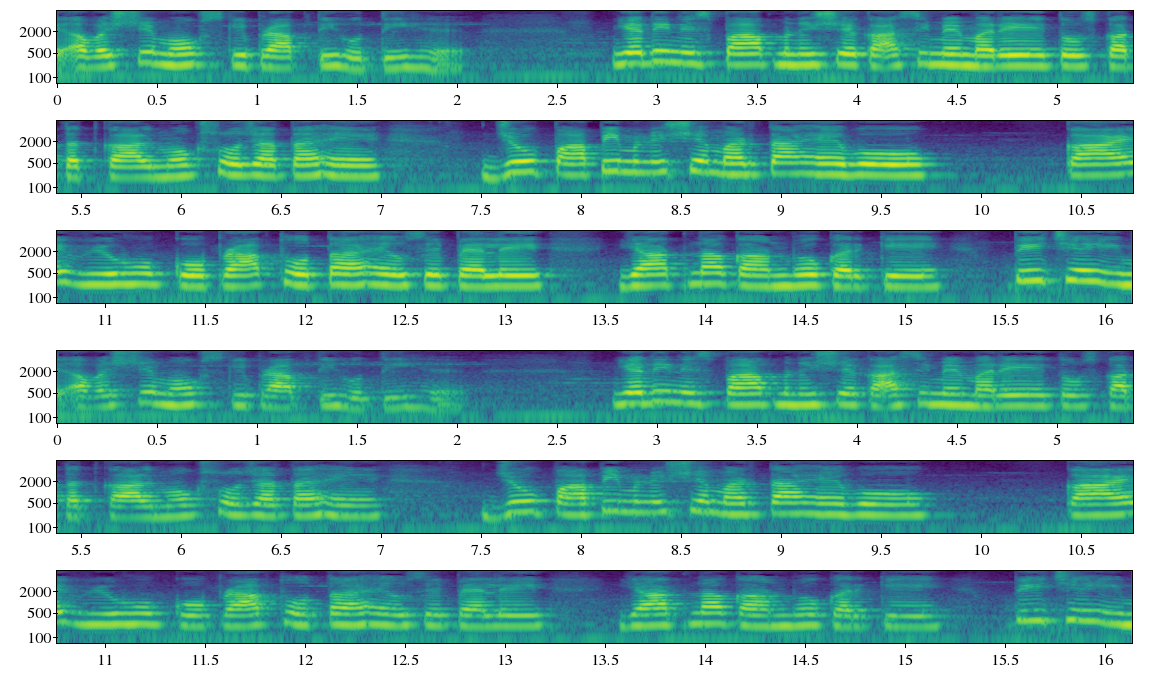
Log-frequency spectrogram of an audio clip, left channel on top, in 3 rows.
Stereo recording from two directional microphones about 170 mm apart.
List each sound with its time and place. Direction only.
0.0 s a woman's voice: 25° left (ahead or behind)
